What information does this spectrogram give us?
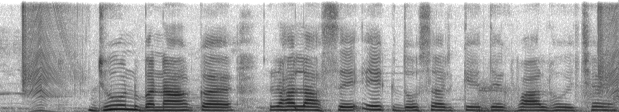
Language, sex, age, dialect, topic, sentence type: Maithili, female, 36-40, Bajjika, agriculture, statement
